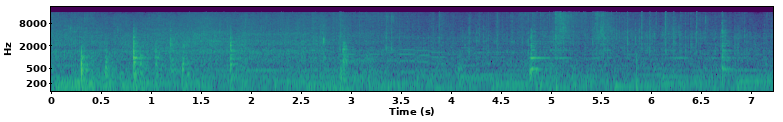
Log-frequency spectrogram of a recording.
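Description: Chicken pieces sizzling in hot pans as they are moved with metal tongs from a frying pan into simmering gravy, with scattered light clicks of the tongs against the pans.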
